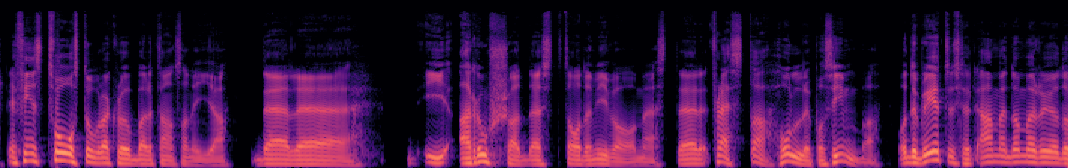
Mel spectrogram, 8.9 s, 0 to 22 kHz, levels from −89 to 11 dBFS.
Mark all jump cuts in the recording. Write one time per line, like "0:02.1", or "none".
0:02.0
0:05.9
0:07.4
0:08.0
